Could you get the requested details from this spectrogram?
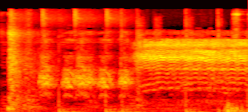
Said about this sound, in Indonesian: kambingnya mana kambing ini kambing yang ini kambing B ini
